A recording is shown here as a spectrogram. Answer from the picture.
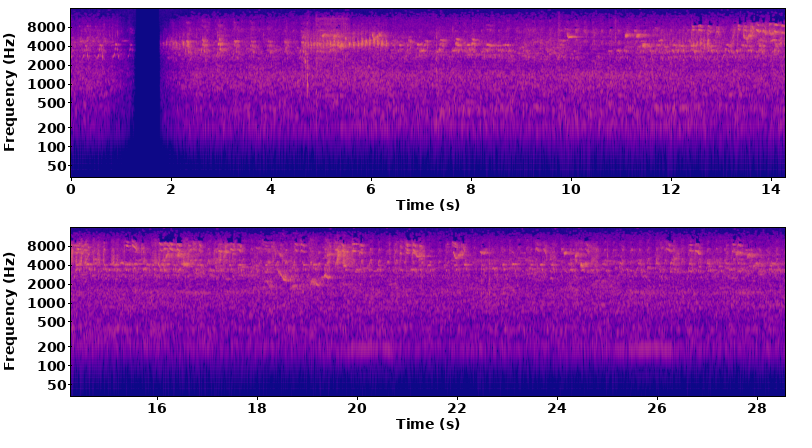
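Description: Small birds chirping and singing, many short high calls, over a steady background hiss of outdoor noise. The sound cuts out briefly about a second and a half in.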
